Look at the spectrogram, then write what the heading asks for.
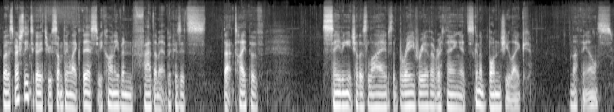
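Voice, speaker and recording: A man's voice: low-pitched, level tone, moderate pace, gravelly, a little mellow. A man doing cozy, casual game commentary, musing and rambling as he plays. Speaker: video game streamer.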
